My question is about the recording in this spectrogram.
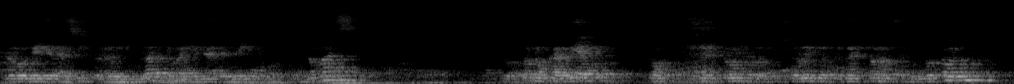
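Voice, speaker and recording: A man's voice: medium pitch, normal speed. A man giving a university lecture, walking through each point with rhetorical questions and frequent checks of "¿sí?". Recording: echoey hall from far off, noisy.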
